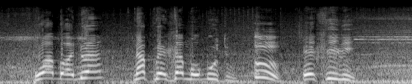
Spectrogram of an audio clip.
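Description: A man talking loudly and animatedly, with a low rumble underneath.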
